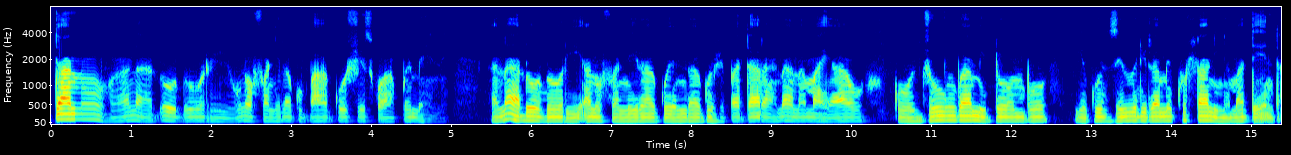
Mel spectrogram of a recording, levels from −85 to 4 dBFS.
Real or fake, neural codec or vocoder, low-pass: real; none; 7.2 kHz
